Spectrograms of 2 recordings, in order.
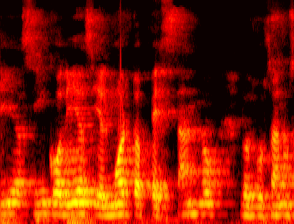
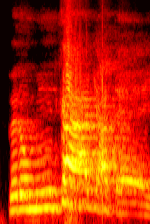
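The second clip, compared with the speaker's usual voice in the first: much louder, higher slow shout; angry retort; 8 semitones higher, 9 dB louder, slower than usual. Retold or imitated. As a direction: snap back in anger. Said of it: "y yo bien enojado".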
